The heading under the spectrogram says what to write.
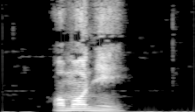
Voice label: "어머니", Korean; pronunciation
